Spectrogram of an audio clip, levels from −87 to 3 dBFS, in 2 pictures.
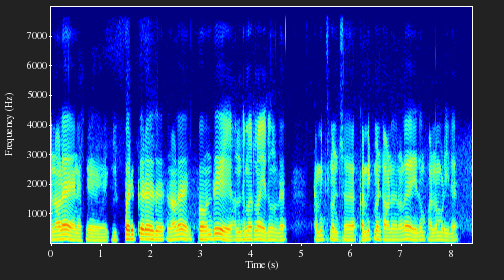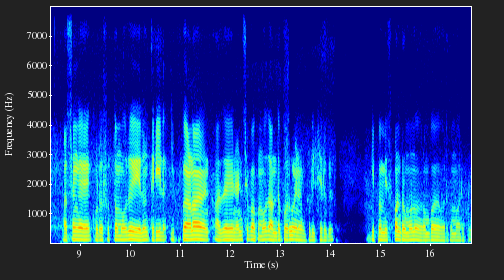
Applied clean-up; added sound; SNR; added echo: neural mask model Resemble Enhance denoiser.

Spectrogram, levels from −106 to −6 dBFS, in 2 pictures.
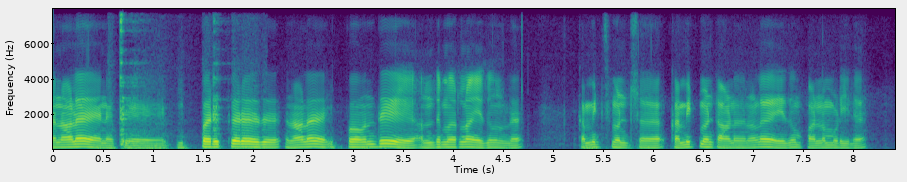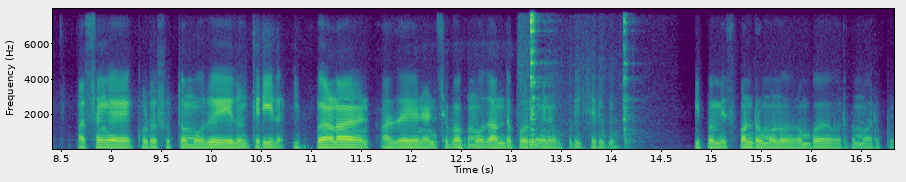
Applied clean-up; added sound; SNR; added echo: neural mask model RNNoise.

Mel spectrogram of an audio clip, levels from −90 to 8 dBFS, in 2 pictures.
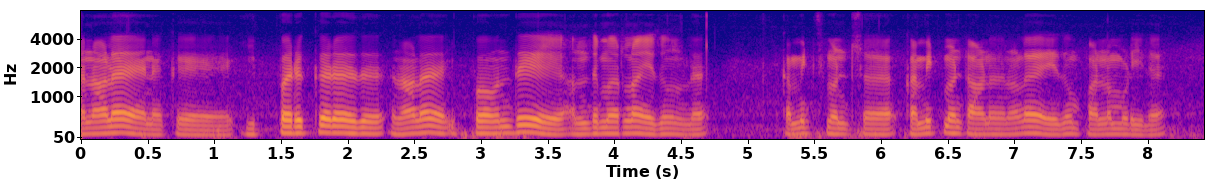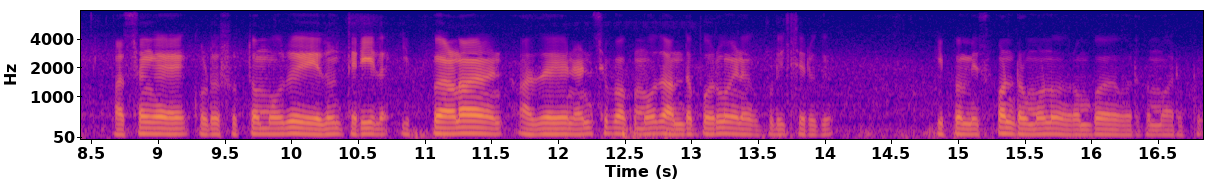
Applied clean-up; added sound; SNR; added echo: none; none; none; none.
